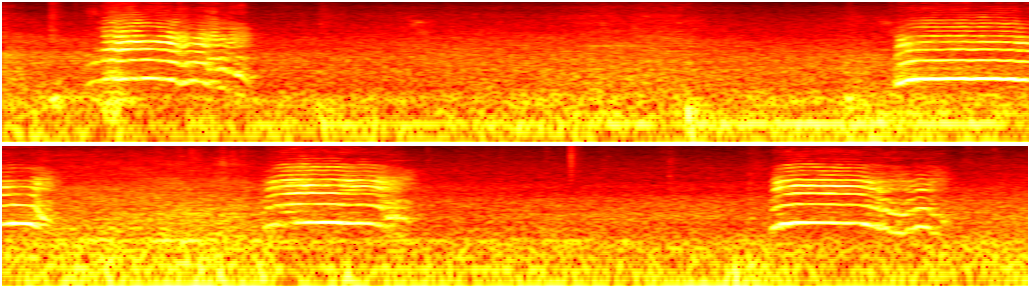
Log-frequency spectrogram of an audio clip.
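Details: Male goat whose voice does not fit his build, giving four drawn-out bleats about half a second each at irregular intervals. Each is steady-pitched and slightly wavering with a bright, nasal ring, over a low background hum.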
